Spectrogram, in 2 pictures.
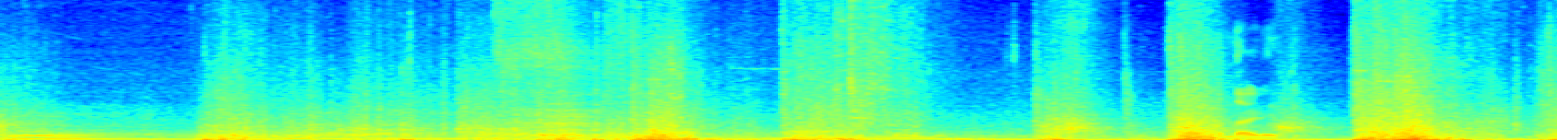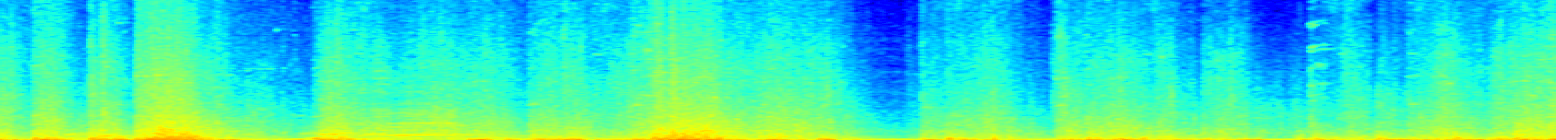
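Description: A car engine revs and whines.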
